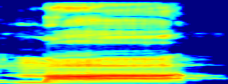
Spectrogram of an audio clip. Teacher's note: نون زبر نا، عابدون، میم الف زبر ما، اس کو ما نہیں پڑھیں گے، اس کو پڑھیں گے ما، جس طرح کلمہ ہے مال، مال کی میم کو ہم ادا کرتے ہیں تو ناک میں آواز نہیں جاتی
